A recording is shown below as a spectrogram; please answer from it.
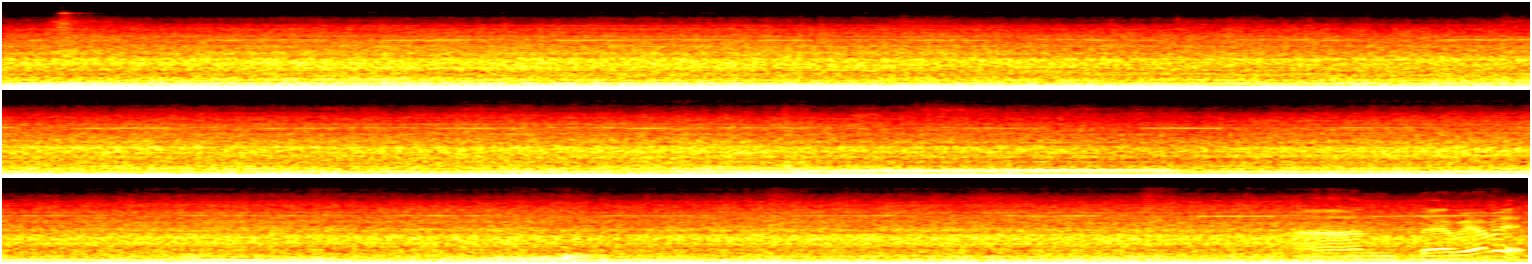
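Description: A delivery truck reverses steadily onto a loading bay, its engine droning continuously with a reversing beeper sounding over the rumble at close range; no one speaks.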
